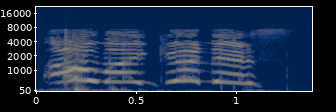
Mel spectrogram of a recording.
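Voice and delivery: shrieking, very high and loud; ecstatic screaming. Real, not acted. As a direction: scream with pure joy. Still screaming with joy.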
